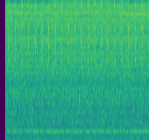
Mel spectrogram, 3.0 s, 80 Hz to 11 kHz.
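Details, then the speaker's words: Chrysler/Jeep/Dodge 3.6 L Pentastar V6 petrol at idle: a quick, sharp ticking over a steady hum, caused by a failed rocker arm. "That ticking noise is from a failed rocker arm."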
